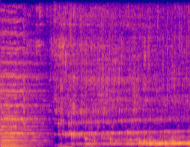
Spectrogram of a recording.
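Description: Hot water is poured over freshly renewed yerba in a mate gourd: a steady, close liquid stream that gurgles and rises in pitch as it fills, with no voices.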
